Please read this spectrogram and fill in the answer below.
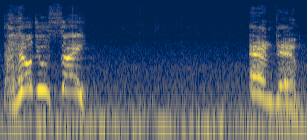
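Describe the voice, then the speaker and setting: A man's voice: very high voice, lively intonation, takes it slowly, vocal fry, pushed and bright, slight background noise, full character voice. A man playing an aggressive street mugger in a video game, curt, sneering and threatening. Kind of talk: cinematic video game acting.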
